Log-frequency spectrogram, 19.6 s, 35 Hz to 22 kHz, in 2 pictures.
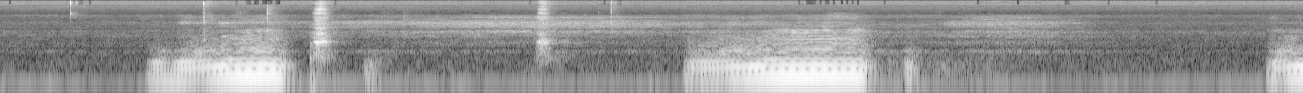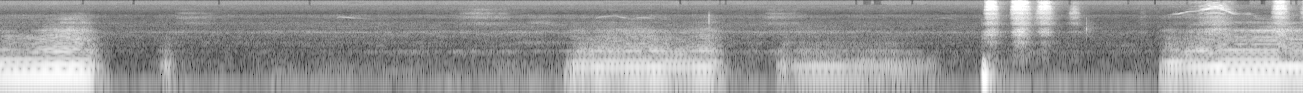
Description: My 6-month-old choc lab pup Hera snoring while sleeping.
